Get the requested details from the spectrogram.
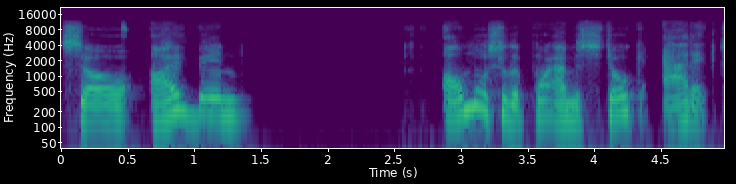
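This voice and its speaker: Speaking very slowly with long, frequent pauses, a man with a Canadian accent has a high pitch and ordinary pitch variation. His loudness is very even, and the sound is dry and close with no echo. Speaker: football fan. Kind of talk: casual chat.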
